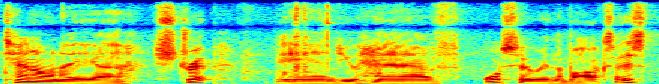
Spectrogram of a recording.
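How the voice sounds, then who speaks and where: A lower-voiced man with a stuffy, nasal head cold talks his way through unboxing something at home. He rambles with plenty of fillers and clears his throat often. Faint background noise sits under the camera-mic sound. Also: measured pace, a little mellow. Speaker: video host. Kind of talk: casual unboxing talk.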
